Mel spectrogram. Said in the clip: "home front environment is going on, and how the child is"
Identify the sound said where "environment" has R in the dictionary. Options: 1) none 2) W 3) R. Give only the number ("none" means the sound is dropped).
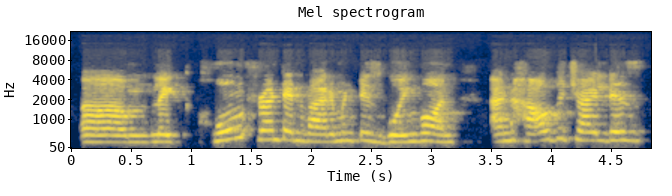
3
